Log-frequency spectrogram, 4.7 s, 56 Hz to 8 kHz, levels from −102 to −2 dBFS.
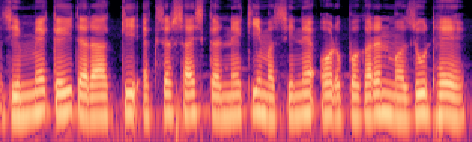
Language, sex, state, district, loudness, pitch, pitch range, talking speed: Hindi, male, Assam, Kamrup Metropolitan, -16 LUFS, 145 Hz, 140-155 Hz, 175 wpm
